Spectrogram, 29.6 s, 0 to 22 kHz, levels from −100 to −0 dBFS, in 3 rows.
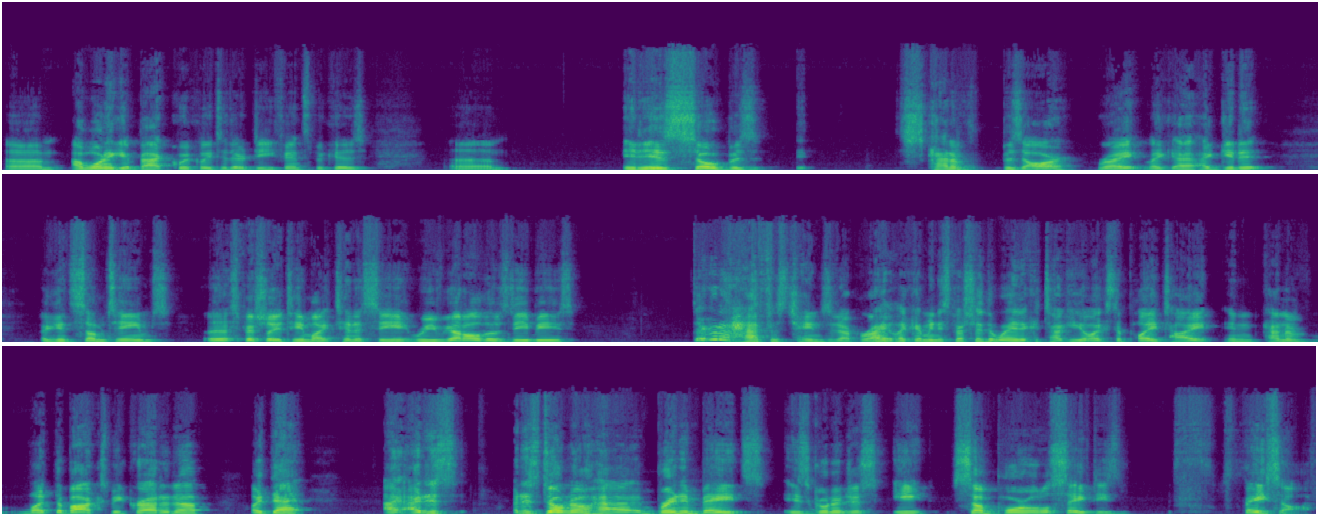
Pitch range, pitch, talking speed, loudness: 115-175 Hz, 145 Hz, 190 wpm, -24 LUFS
